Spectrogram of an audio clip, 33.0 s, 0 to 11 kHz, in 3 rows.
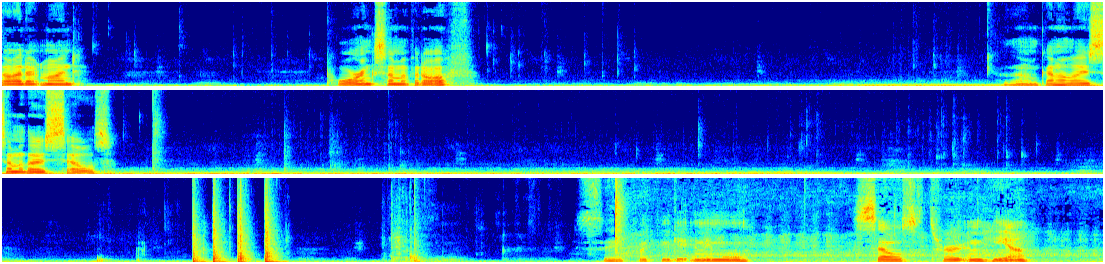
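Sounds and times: low rumble of handling: 12.1s - 23.8s.

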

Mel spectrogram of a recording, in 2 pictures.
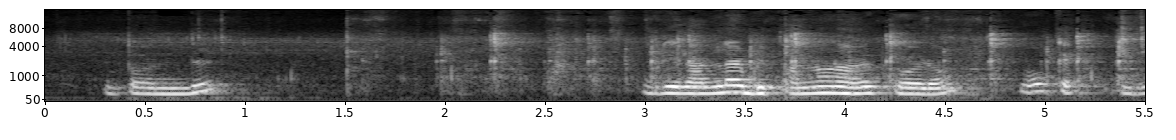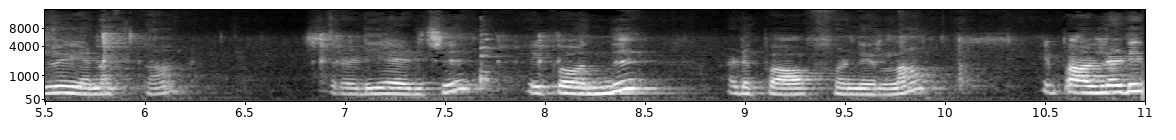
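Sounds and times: woman talking: 0.3s - 1.0s, 3.0s - 11.0s
metal ladle scraping metal pot: 2.0s - 6.1s.

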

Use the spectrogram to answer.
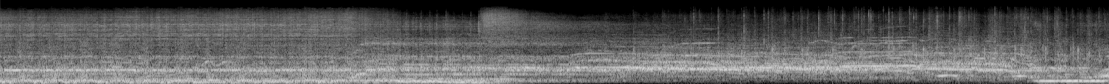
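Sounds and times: heavy metal band playing: 0.0s - 6.3s
crowd cheering and whooping: 0.0s - 11.0s.

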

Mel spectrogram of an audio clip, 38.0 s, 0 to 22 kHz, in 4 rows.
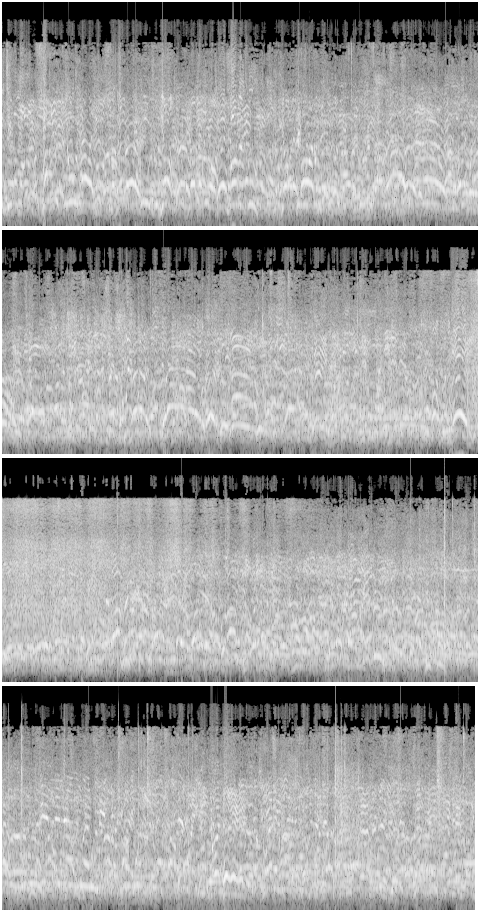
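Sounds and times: crowd of men shouting: 0.0s - 38.0s.

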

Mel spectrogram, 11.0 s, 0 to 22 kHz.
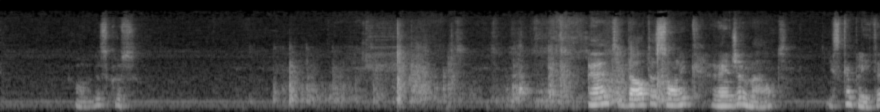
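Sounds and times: objects clicking and knocking on table: 3.4s - 8.4s.

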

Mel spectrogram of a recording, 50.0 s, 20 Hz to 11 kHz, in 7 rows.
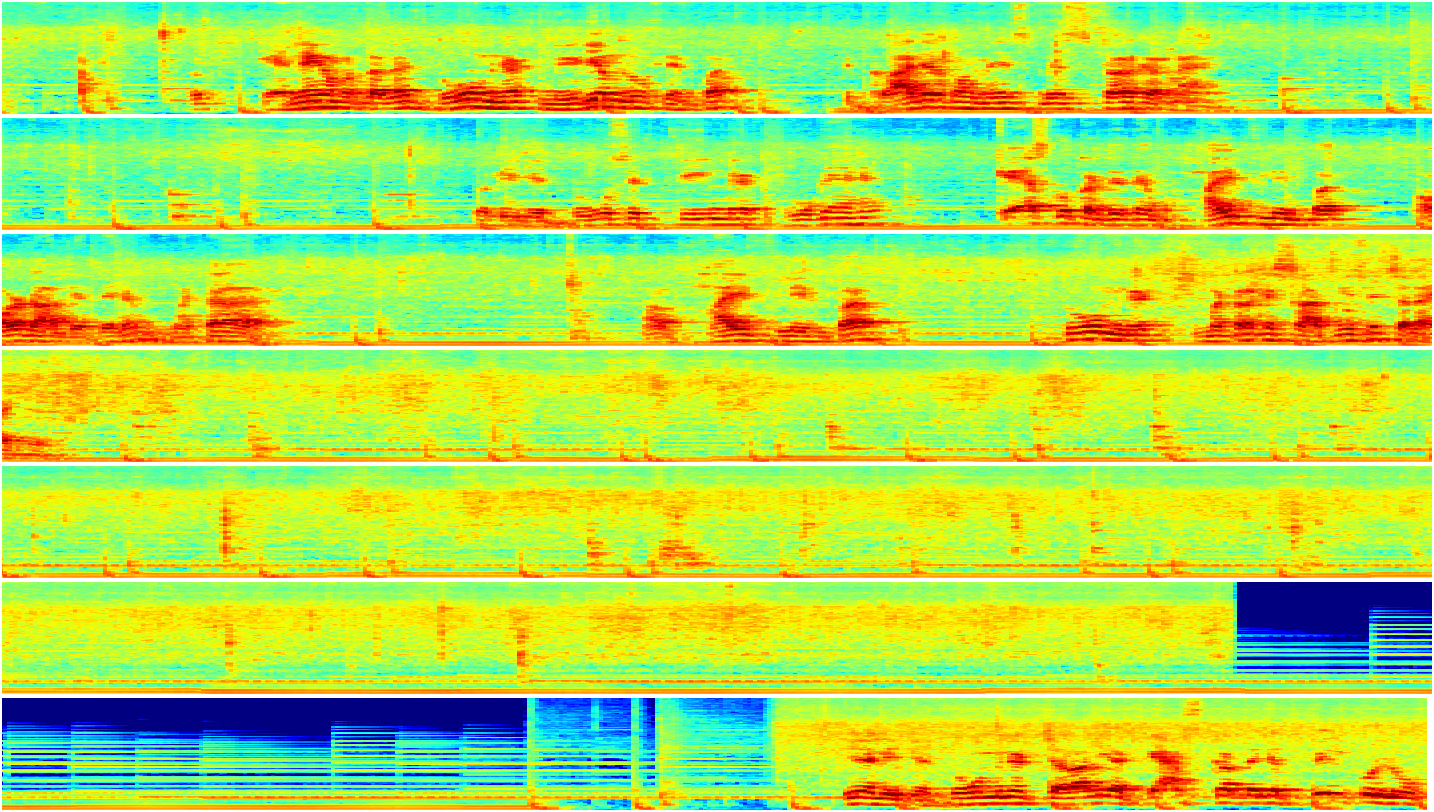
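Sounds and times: vegetables sizzling in a pan: 0.0s - 41.9s, 46.8s - 50.0s
background music: 0.0s - 50.0s
spatula scraping a pan: 20.1s - 28.8s, 29.6s - 35.9s.

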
